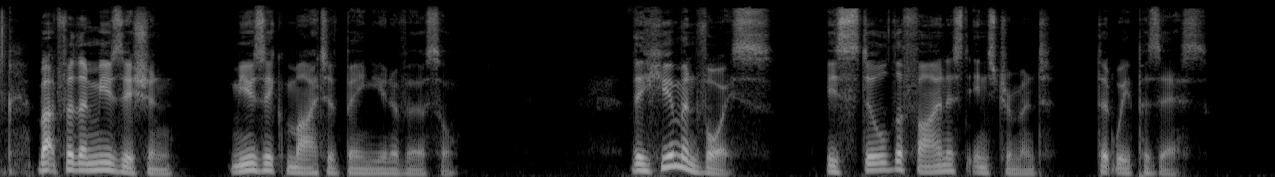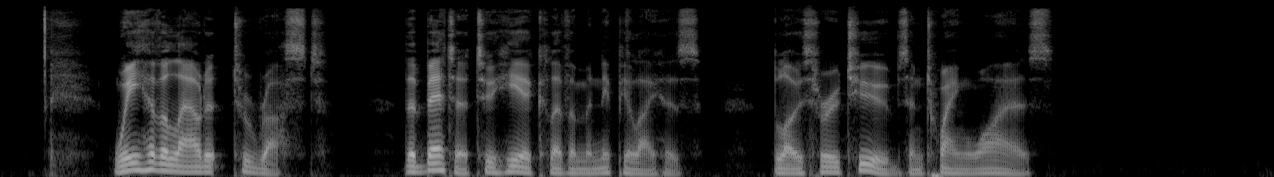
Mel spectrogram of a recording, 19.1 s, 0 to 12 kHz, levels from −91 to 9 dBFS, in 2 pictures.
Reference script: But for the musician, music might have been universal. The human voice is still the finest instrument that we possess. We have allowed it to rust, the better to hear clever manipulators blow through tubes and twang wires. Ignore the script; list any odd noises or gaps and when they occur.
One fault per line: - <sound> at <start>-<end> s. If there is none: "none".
none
